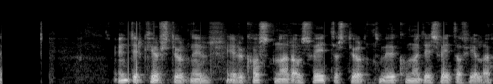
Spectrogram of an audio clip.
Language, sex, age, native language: Icelandic, male, 20-29, Icelandic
